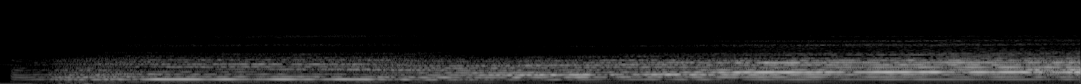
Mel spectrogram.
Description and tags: voice horn
stereo recording of my voice. recorded on a cheap mic. All amplification was carried out digitally including delay, re verb, compressor.
echo, horn, human, male, mystic, voice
